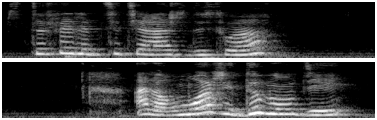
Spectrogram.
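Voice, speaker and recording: A chatty older woman gives a casual tarot reading to camera in a fairly high, darkish voice, speaking slowly. She's playful, laughs often and sometimes slips into a put-on accent.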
